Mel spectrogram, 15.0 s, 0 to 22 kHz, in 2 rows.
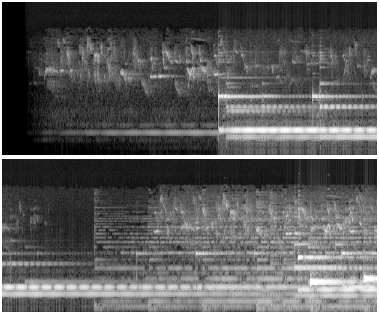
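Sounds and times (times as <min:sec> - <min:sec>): faint birdsong chirps: 0:00.6 - 0:15.0.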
